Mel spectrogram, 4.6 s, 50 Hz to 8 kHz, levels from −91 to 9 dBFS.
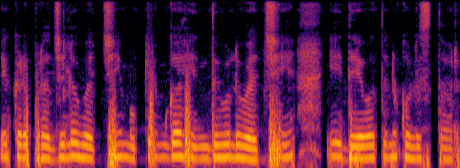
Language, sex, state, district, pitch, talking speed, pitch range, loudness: Telugu, female, Andhra Pradesh, Srikakulam, 170 Hz, 115 wpm, 160-180 Hz, -15 LUFS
